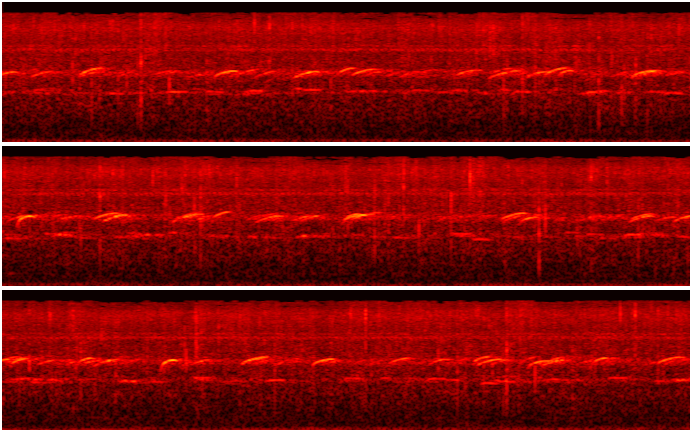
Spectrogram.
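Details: Chorus of coqui frogs on the Big Island of Hawaii during a tropical rain shower: many overlapping short two-note chirps, a low tone rising to a higher one, repeating densely over steady rain patter and scattered drips.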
